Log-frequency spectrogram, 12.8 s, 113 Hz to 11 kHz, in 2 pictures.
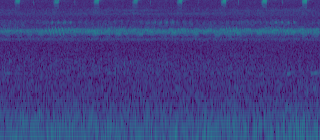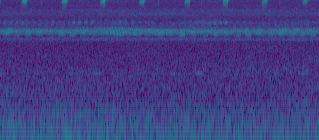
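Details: Crickets and other insects on a midsummer night in the countryside: a steady shrill trill runs throughout, with sharp high pulses repeating roughly every 0.8 seconds over low rumbling background noise.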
